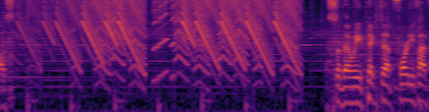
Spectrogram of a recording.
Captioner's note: video game sound effects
